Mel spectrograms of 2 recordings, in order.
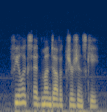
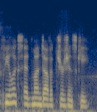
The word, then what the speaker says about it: Felix Edmundovich Dzerzhinsky: I'm going to see if I can pronounce it here. Can you guys hear this audio? Felix Edmundovich Dzerzhinsky. Okay, see. I'll say it again. Felix Edmundovich Dzerzhinsky. Felix Edmundovich Dzerzhinsky.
